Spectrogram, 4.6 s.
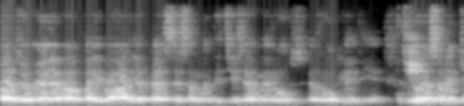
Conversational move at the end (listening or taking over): listening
